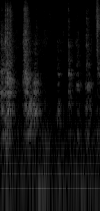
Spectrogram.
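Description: Faint scratching and crinkling of a craft knife blade slicing the plastic shrink wrap on a metal tin, in a few short strokes.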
